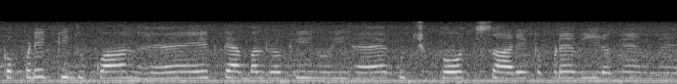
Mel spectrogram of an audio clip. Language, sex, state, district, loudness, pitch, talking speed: Hindi, female, Rajasthan, Jaisalmer, -16 LUFS, 160 Hz, 140 wpm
